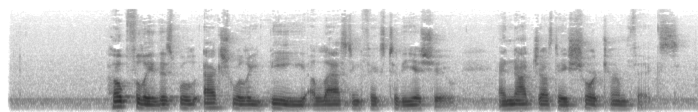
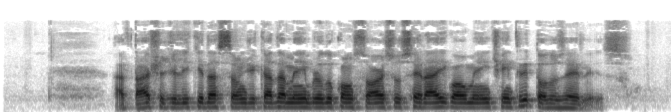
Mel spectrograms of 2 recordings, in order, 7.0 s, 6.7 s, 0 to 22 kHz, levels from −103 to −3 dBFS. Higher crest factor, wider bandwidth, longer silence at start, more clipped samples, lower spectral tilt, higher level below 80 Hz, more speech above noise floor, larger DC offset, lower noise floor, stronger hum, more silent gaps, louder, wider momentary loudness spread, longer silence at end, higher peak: about the same, 20 dB vs 16 dB; first, 16 kHz vs 11.5 kHz; second, 0.15 s vs 1.15 s; neither; about the same, -6 dB/octave vs -5 dB/octave; second, -80 dBFS vs -64 dBFS; second, 25 dB vs 42 dB; neither; second, -56 dBFS vs -60 dBFS; neither; neither; second, -32 LUFS vs -18 LUFS; about the same, 13 LU vs 12 LU; second, 0.1 s vs 0.45 s; second, -14 dBFS vs -2 dBFS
